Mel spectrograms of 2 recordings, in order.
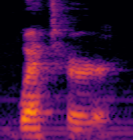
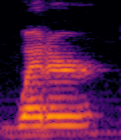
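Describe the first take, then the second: First: The middle consonant is a clear, crisp T. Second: The middle consonant sounds like a soft D. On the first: "in British English, you're more likely to pronounce both T's" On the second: "In American English, ... that t sound sounds more like a D"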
